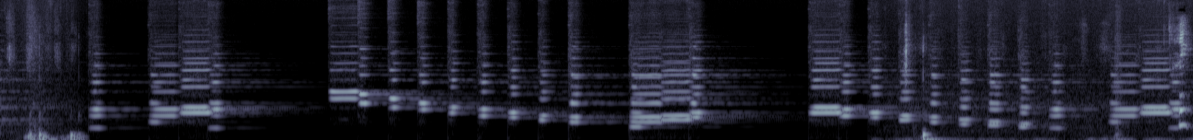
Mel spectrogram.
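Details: Melodic keyboard-like music plays in short phrases of stepped, descending notes separated by brief silences, with no animal voice heard.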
